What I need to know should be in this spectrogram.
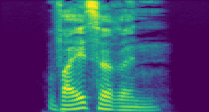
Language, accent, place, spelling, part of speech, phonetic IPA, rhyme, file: German, Germany, Berlin, weißeren, adjective, [ˈvaɪ̯səʁən], -aɪ̯səʁən, De-weißeren.ogg
- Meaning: inflection of weiß: 1. strong genitive masculine/neuter singular comparative degree 2. weak/mixed genitive/dative all-gender singular comparative degree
